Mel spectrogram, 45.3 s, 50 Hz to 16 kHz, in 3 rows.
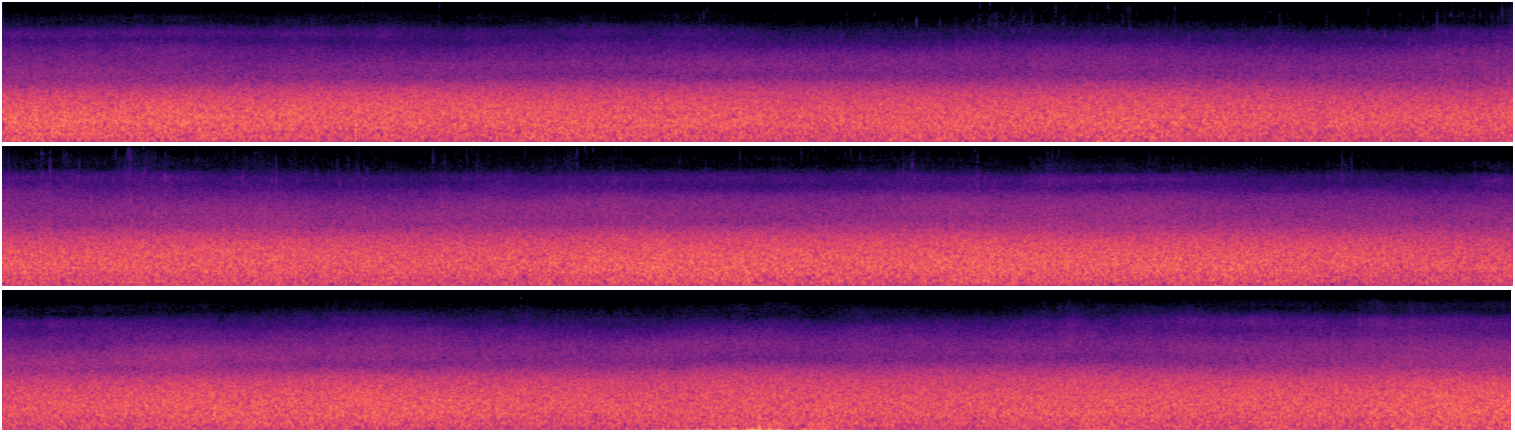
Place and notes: Boulevard Wattier, Merville-Franceville-Plage, France - Pandemic waves
Little waves on the beach, Merville-Franceville-Plage during Covid 19 pandemic, Zoom H6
